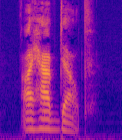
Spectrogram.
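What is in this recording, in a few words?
"I have dealt", English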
